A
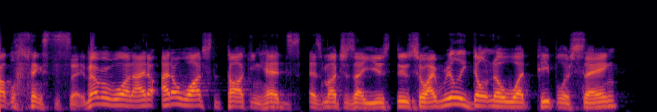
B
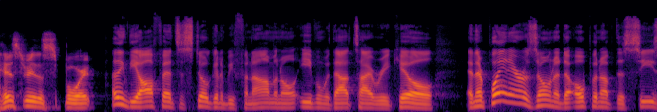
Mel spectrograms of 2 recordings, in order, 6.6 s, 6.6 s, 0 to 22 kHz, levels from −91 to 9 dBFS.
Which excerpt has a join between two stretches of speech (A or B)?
B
